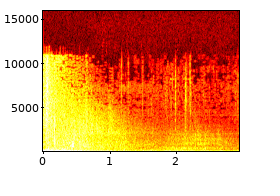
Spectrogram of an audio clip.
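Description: A Confringo spell blast in the Hogwarts Legacy video game, one heavy booming explosion that hits at once and rumbles away over a few seconds, loud and alone.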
